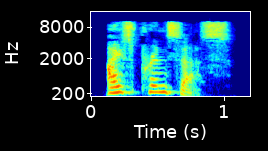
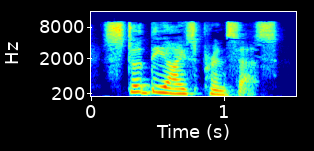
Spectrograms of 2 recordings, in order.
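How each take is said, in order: First: Eye-rolling scorn. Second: Said in the usual way. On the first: A narrator's reading. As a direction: repeat the title with dry disdain, pitched up. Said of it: "Even her stage name made me roll my eyes".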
